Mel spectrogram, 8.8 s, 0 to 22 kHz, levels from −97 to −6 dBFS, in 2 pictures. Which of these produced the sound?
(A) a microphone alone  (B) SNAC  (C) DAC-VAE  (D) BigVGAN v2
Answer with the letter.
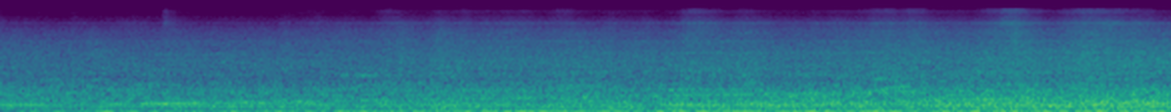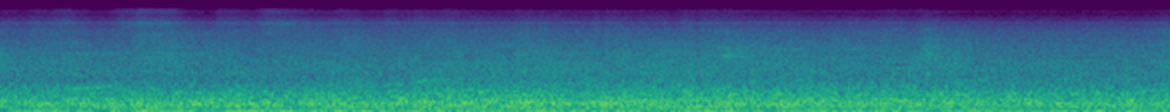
C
